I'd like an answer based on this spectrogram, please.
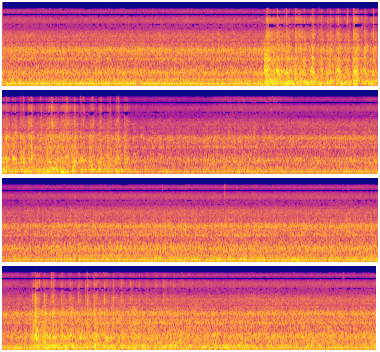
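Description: ARPAL PTO-driven wood chipper and its John Deere tractor running steadily, with two bouts of loud crackling and splintering as branches are fed in and chipped. The first comes about five seconds in and lasts about five seconds; the second is shorter and comes a few seconds before the end.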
